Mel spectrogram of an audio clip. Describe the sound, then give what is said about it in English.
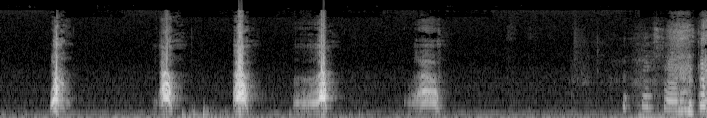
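A person imitates a small dog's bark with five sharp, high yips spaced about a second apart, the last one softer. Someone starts talking right at the end. “It sounds like a little tiny dog.”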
